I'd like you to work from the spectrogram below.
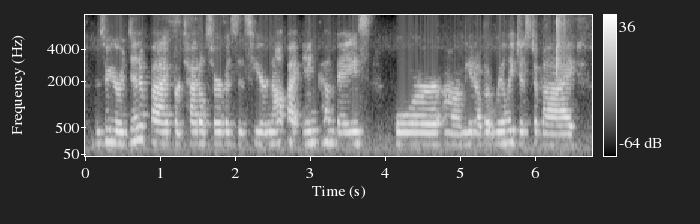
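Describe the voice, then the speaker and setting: A woman with a plain, everyday voice, medium pitch and a moderate pace. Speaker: school principal. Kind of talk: school meeting report.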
